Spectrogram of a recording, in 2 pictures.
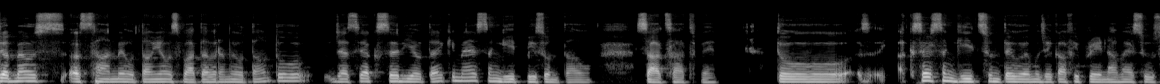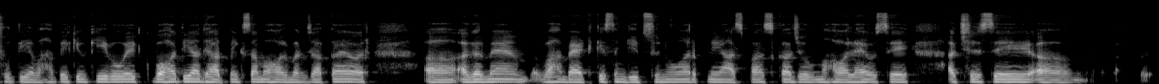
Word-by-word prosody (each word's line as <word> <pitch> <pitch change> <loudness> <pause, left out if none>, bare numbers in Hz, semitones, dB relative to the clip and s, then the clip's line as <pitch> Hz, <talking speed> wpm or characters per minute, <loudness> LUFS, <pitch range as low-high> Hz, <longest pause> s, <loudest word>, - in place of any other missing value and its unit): जब 145 -2 +8
मैं 150 - +4
उस 150 0 +2
अ, 130 - +4
स्थान 125 0 0
में 125 0 +1
होता 120 0 -1
हूँ 115 - 0
या 120 - 0
उस 120 +1 -2
वातावरण 115 +1 -1
में 120 - -2
होता 115 +2 -4
हूँ, 140 +4 -6
तो 160 0 -2 0.2
जैसे 125 +3 0
अक्सर 140 +1 +3
ये 135 0 +2
होता 125 +1 0
है 145 - -2
कि 170 - -2
मैं 165 0 0
संगीत 125 -6 0
भी 120 - +1
सुनता 110 -3 -3
हूँ 105 0 -8 0.5
साथ-साथ 105 -2 +1
में। 100 -1 -7 0.6
तो 130 - +5
वो 120 -1 +3 0.2
अस - - -4
अ, - - -10 0.2
अक्सर 175 0 +5
संगीत 130 -4 +3
सुनते 130 -3 +2
हुए 125 -1 +4
मुझे 115 0 -2
काफ़ी 115 +1 -1
प्रेरणा 115 -2 0
महसूस 115 -1 -3
होती 110 0 -5
है 115 - -1
वहाँ 110 +1 -9
पे 115 - -1
क्योंकि 120 +2 -2
वो 125 0 +1
एक 125 -1 0
बहुत 125 +1 +3
ही 135 - +4
आध्यात्मिक-सा 115 0 -1
माहौल 115 -1 0
बन 105 - -6
जाता 115 +3 -1
है। 125 - +2
और 115 -1 0 0.6
अ, 110 0 +1
अगर 120 0 +4
मैं 120 -1 +1 0.3
वहाँ 115 +1 -1
बैठ 110 -1 +1
के 130 - 0
संगीत 115 -2 -2
सुनूँ 115 0 -3
और 120 0 -1
अपने 120 -1 -5
आसपास 105 +3 -1
का 120 - +2
जो 115 -1 -1
माहौल 110 0 0
है, 115 +1 +2
उसे 115 +1 0 0.4
अच्छे 115 -2 0
से 120 +2 +2 0.3
अ, - - +2
अ - - +5 1.0
अ 460 - -16
120 Hz, 195 wpm, -24 LUFS, 115-125 Hz, 1.0 s, जब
